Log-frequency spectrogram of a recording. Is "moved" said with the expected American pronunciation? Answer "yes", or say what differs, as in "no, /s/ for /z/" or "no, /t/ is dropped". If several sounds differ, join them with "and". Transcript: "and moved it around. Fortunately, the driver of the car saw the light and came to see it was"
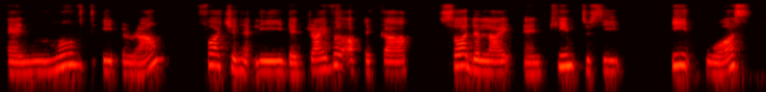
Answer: yes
